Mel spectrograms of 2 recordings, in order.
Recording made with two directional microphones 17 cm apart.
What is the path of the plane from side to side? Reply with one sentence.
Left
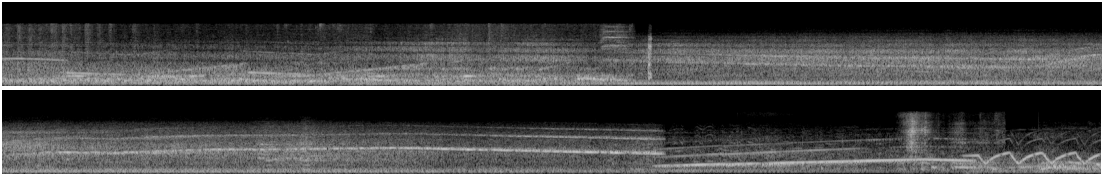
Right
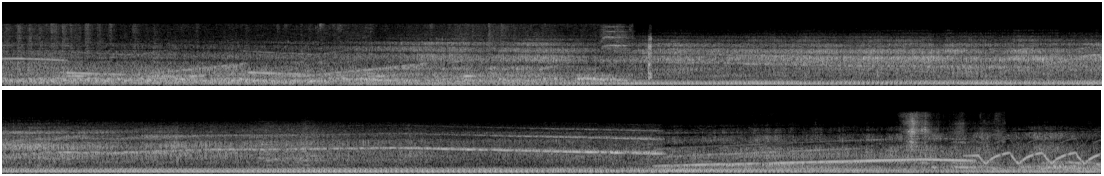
In this clip you hear the plane move to the right.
